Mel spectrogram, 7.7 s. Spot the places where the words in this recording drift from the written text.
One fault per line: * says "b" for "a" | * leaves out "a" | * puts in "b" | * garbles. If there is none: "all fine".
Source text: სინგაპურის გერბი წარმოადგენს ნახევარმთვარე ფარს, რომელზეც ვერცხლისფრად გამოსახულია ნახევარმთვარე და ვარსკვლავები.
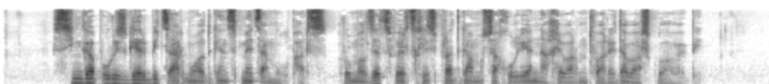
* says "მეწამულ" for "ნახევარმთვარე"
